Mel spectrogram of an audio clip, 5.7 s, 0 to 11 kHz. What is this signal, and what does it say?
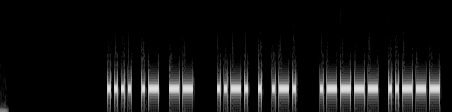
Morse code, heard as a keyed tone, about 28 wpm, 700 Hz. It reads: HAM FER 12
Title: Practice QSO - Exchange 3 - More Info - 28wpm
